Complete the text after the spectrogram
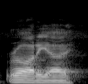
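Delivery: usual speaking voice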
